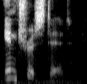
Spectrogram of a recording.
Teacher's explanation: So our accent is actually going to go at the very beginning. Instead of in the middle of the word, we say interested.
